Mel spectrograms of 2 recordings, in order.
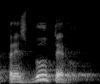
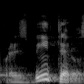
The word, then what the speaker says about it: presbítero: La palabra anciano es presbútero o presbítero, según cómo pronuncie la letra Y.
